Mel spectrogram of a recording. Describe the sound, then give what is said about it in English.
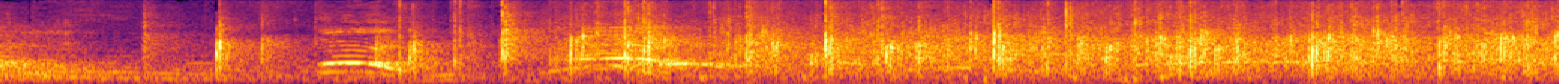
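An audience bursts into applause during a sermon, scattered claps at first swelling into steady, loud, dense clapping with a few voices calling out over it. “If I'm preaching this in another country, they will clap better.”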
